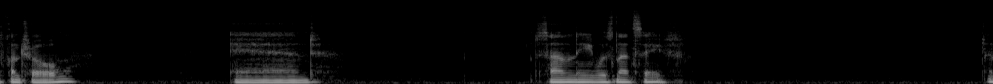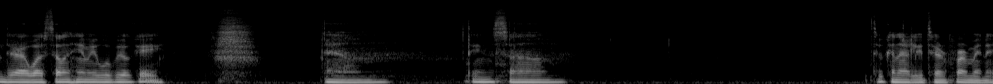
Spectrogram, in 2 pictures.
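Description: A middle-aged man speaks slowly and calmly close by, in short phrases with pauses.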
